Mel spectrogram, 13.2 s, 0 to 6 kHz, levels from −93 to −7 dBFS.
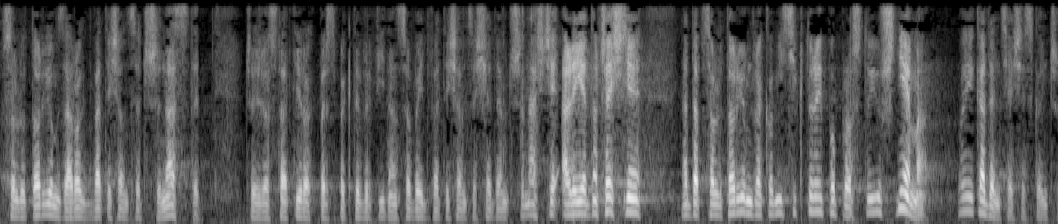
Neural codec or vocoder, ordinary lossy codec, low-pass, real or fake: none; none; 5.4 kHz; real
